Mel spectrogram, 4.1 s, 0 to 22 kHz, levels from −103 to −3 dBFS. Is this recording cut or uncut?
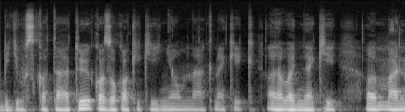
cut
